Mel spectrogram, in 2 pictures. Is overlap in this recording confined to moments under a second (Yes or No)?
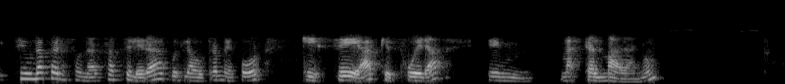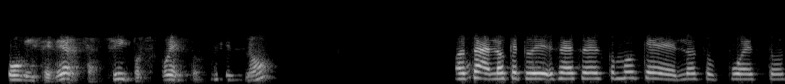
Yes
